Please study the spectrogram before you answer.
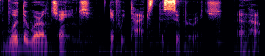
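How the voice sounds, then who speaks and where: Very deep-voiced man podcast host. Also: sing-song, unhurried, soft background music. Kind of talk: scripted podcast introduction.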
